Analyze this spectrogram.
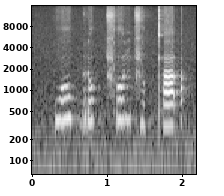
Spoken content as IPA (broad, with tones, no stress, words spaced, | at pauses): kwoː˥˩p̚ro˥˩k̚t͡ɕʰo˥˩nt͡ɕo˦˥k̚ pʰa˦˥ʔ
